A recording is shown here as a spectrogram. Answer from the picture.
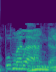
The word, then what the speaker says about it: Mpumalanga: What's the right pronunciation? – Mpumalanga. – Mpumalanga. – There you go.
